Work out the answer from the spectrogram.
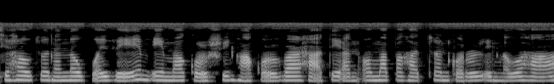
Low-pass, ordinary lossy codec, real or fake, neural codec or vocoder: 7.2 kHz; none; real; none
